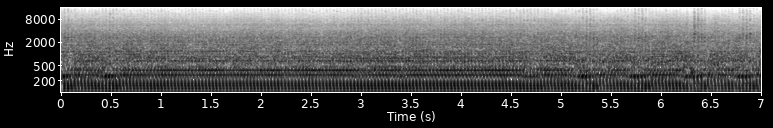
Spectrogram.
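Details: Huskee rear-tine rototiller abandoned by previous owner, after recoil repair, carb and fuel tank cleaning, running hot before oil change: loud, steady single-cylinder putter at a fast, even rate, no misses or knocks; engine is good, normal running.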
